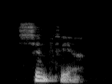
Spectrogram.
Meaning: 1. Artemis (Greek goddess) 2. The Moon 3. A female given name from Ancient Greek
- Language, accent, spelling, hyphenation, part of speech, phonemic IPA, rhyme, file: English, Southern England, Cynthia, Cyn‧thi‧a, proper noun, /ˈsɪn.θi.ə/, -ɪnθiə, LL-Q1860 (eng)-Cynthia.wav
